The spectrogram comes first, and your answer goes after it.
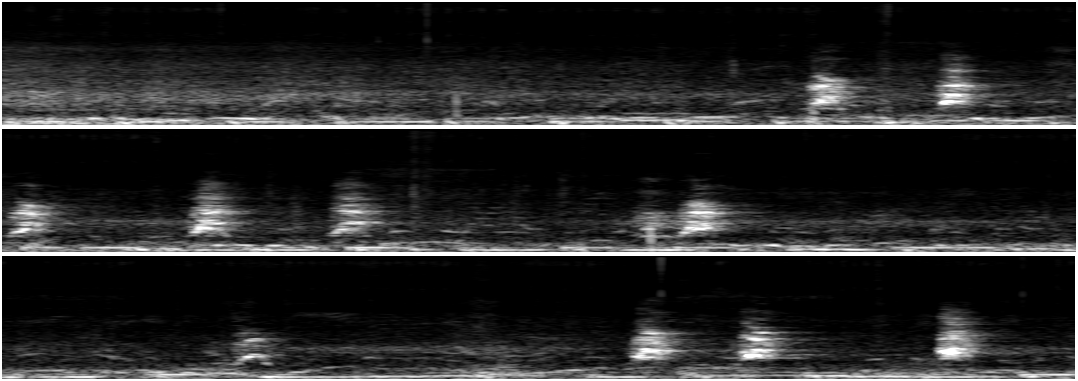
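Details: Great Pyrenees dogs barking all together at full strength: about a dozen short, sharp barks in irregular bursts, some in quick pairs, over a steady low hum and faint background talk.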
